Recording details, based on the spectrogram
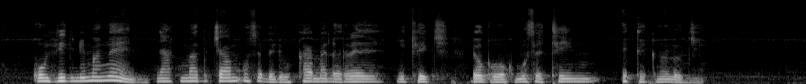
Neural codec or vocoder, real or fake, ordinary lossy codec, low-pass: codec, 32 kHz, 1.9 kbps, SNAC; fake; MP3, 96 kbps; 14.4 kHz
